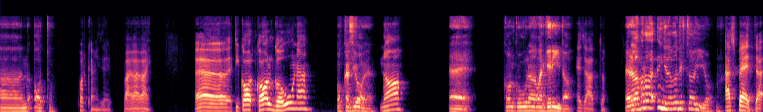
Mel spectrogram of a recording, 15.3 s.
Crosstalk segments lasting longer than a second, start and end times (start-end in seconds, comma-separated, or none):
none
